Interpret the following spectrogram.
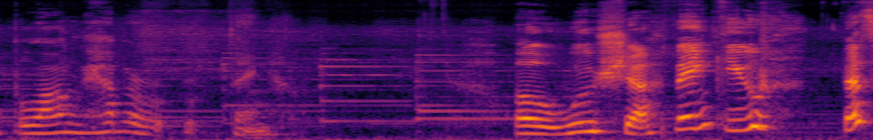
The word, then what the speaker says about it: wuxia: it's sort of like how i said wuxia which is wusha usha is that like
